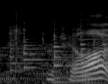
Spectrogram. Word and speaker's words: tortilla: Tortilla is said without the L's. Really? Like tortilla? No way. There's two L's and you don't pronounce them.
